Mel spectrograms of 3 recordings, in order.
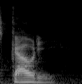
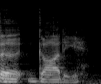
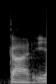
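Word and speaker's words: Gaudí: So you have always said that word wrong in our podcast, and I don't know if I should ever tell you that you're saying it wrong. I'm pretty sure it's pronounced Gaudi.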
